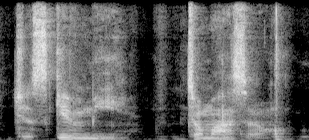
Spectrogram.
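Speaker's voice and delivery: snarling, snarled delivery. Game master voices Frida confronting a player character, snarling as Frida. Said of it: "She snarls".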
